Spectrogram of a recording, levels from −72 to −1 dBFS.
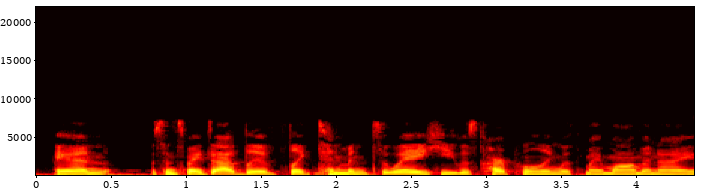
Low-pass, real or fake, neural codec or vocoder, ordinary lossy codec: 7.2 kHz; real; none; MP3, 32 kbps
